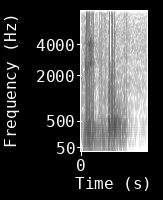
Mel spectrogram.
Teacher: ¿En qué sílaba recae la mayor fuerza de voz? En la primera, libro. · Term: sílaba tónica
